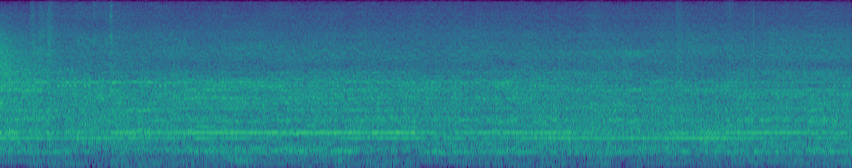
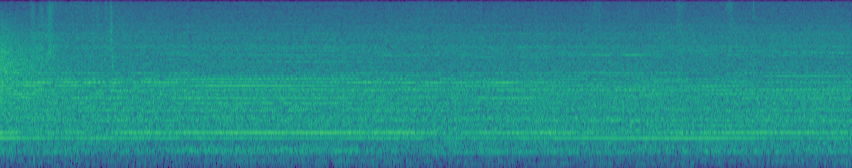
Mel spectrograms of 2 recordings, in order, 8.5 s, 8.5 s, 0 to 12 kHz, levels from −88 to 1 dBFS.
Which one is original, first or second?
second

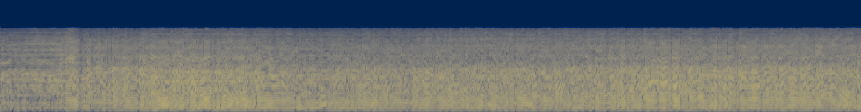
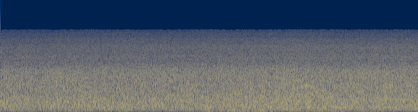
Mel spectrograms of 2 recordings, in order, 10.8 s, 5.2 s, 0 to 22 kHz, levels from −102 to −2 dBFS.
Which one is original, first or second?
second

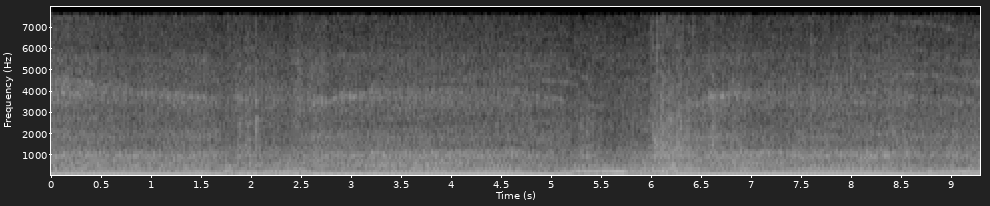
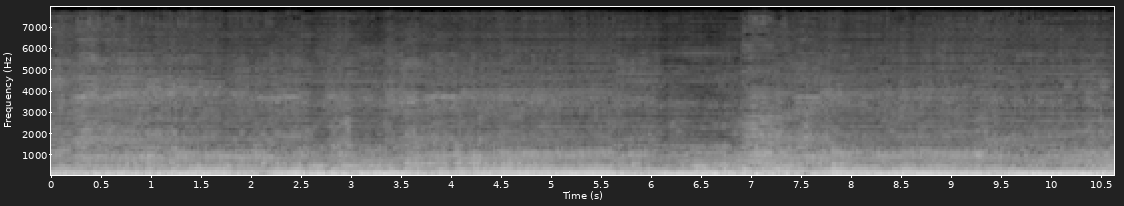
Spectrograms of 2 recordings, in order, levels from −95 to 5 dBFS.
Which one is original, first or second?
first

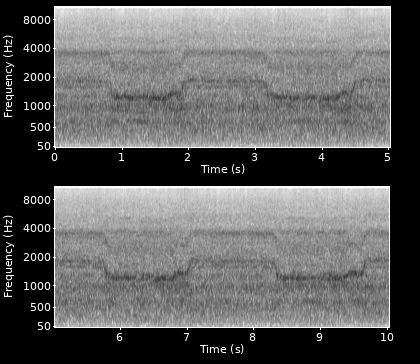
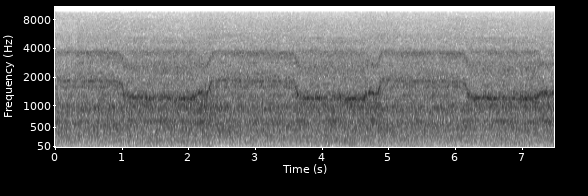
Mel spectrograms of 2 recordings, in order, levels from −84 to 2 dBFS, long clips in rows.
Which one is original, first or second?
second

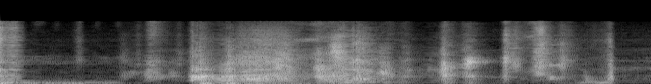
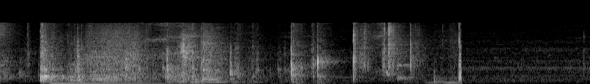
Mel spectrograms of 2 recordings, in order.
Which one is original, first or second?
second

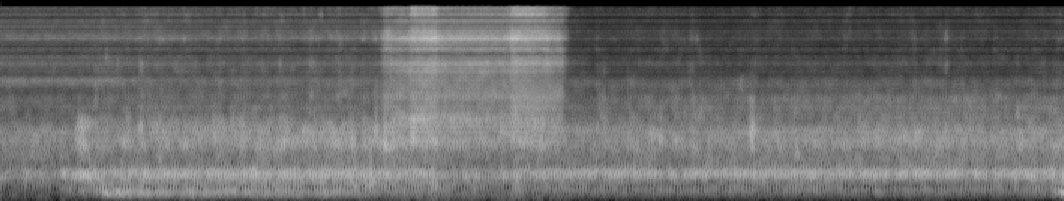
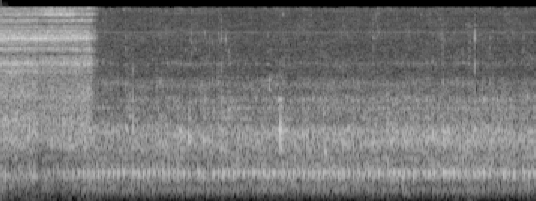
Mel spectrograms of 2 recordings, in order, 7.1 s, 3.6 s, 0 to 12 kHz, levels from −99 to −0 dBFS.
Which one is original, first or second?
second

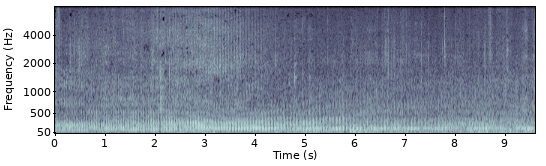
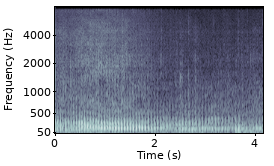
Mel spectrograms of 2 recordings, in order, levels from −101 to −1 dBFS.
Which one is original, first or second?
first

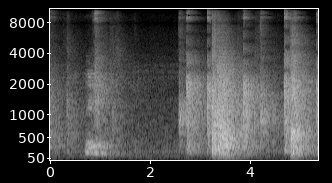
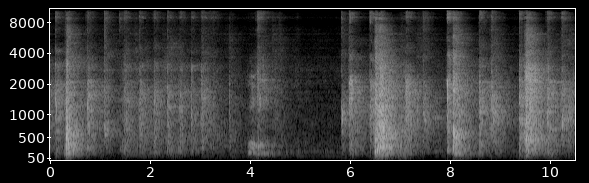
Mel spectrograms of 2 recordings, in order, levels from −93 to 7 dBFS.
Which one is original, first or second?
first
